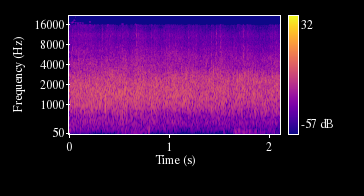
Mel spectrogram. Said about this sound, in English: I think we should clap loud for that, because that's what the Bible says, and it's true.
